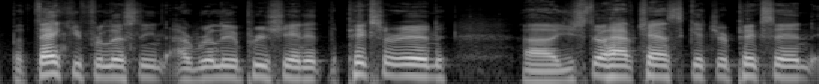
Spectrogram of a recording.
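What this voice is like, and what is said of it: Worn-out, beat-up sounding voice. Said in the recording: “my voice sounds like I'm beat up, but it's because I am beat up.”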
